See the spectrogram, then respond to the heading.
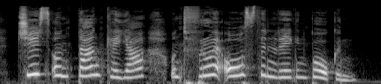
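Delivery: excited, high, calling voice. Pieps, leaving the rainbow, calling up to the sky. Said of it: "rief er zum Himmel hinauf".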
